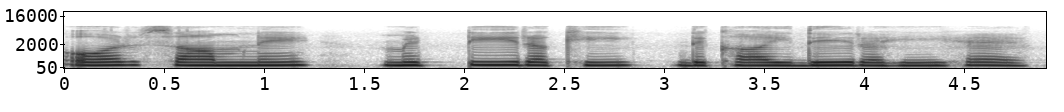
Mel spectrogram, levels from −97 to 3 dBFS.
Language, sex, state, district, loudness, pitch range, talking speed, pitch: Hindi, female, Goa, North and South Goa, -13 LUFS, 205-215 Hz, 100 wpm, 210 Hz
